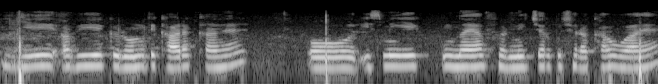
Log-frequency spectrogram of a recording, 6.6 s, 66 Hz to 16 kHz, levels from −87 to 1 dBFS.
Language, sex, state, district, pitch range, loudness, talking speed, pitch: Hindi, female, Haryana, Jhajjar, 200-215 Hz, -20 LUFS, 145 wpm, 210 Hz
